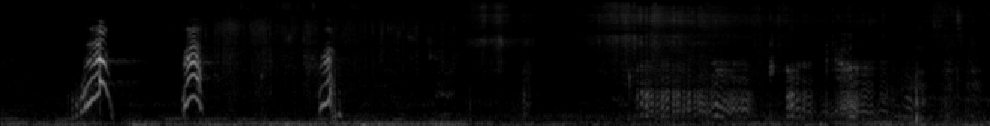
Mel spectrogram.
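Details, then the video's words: Chihuahua puppy, apple head type, giving three high, squeaky yelping barks about half a second apart, each sharply rising then falling, followed by quieter rustling and faint whimpering noises. "Cute Sounds Of A Puppy Chihuahua | Koko The Chihuahua Barking, Growling, Crying & Squeaky Noises"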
